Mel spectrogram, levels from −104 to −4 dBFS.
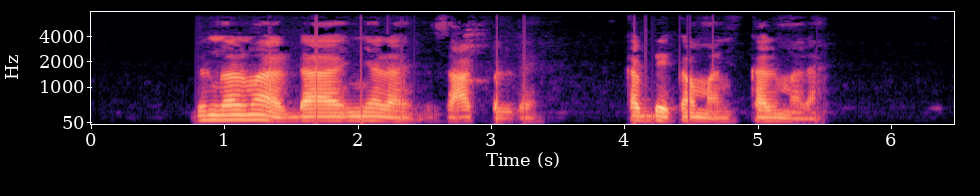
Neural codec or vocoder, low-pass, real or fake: none; 7.2 kHz; real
